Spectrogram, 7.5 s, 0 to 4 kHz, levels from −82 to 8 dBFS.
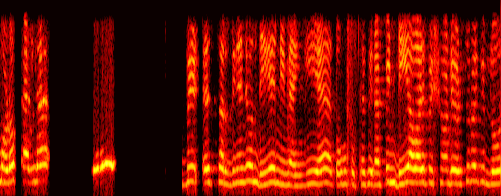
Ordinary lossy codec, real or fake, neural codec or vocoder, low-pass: none; fake; vocoder, 44.1 kHz, 128 mel bands every 256 samples, BigVGAN v2; 3.6 kHz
